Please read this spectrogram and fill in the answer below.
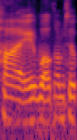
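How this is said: The voice is deep and flat. The speaker seems bored and unwilling to be there. The speaker calls it wrong. "a deeper voice, um, like talking like this"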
